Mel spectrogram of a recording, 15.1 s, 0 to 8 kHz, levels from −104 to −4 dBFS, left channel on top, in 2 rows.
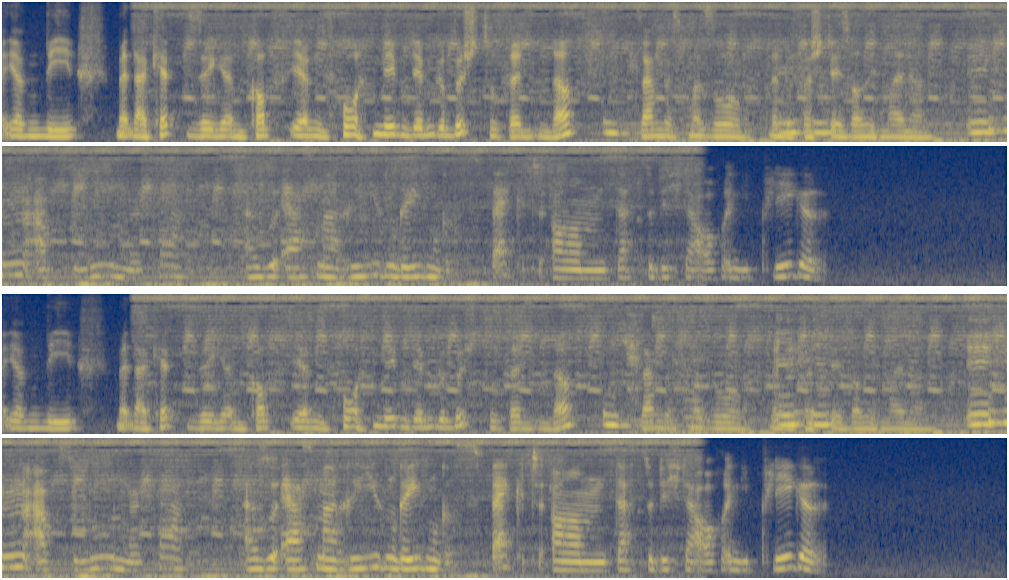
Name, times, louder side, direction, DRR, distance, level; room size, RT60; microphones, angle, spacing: voice 1, 0.0-4.5 4.8-7.0, left 6 dB, 60° left, 0.3 m, -28 dB
sound 1, 1.0-12.8, right 3 dB, 5° right, 0.6 m, -35 dB
Engine, 1.5-12.3, equal, 85° left, 1.2 m, -40 dB
voice 2, 4.5-4.8 5.1-5.3 5.8-6.3 7.2-13.7, right 4 dB, 65° right, 0.4 m, -29 dB
2.5 x 2.2 x 2.7 m
head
